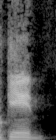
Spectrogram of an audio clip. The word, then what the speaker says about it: Gane: It's Cyril Gane. – Cyril Gane. – Cyril, like G-A-I-N. That's perfect. – How you pronounce it.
